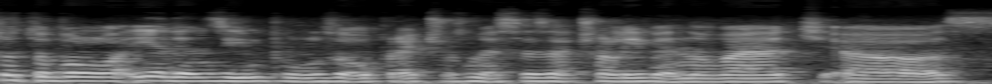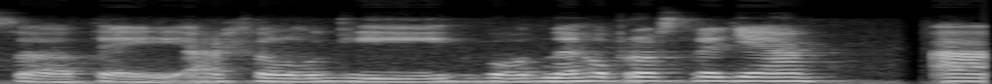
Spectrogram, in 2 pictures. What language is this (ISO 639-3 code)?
slk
